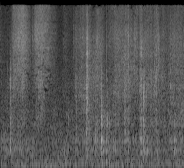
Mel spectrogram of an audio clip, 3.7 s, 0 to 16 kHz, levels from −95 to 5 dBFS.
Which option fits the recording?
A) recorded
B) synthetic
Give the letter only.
B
